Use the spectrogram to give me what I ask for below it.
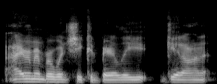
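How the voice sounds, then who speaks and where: A man who works as a nurse, co-hosting a podcast in casual chat, telling stories in an animated way and acting out exasperated exclamations. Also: lowish voice, fast, clean tone. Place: home, dog nearby.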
